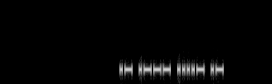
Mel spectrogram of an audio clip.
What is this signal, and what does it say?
Morse code, heard as a keyed tone, about 50 wpm, 700 Hz. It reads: AJ4A
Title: USA Call Signs - 6x Character Spacing - 50wpm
